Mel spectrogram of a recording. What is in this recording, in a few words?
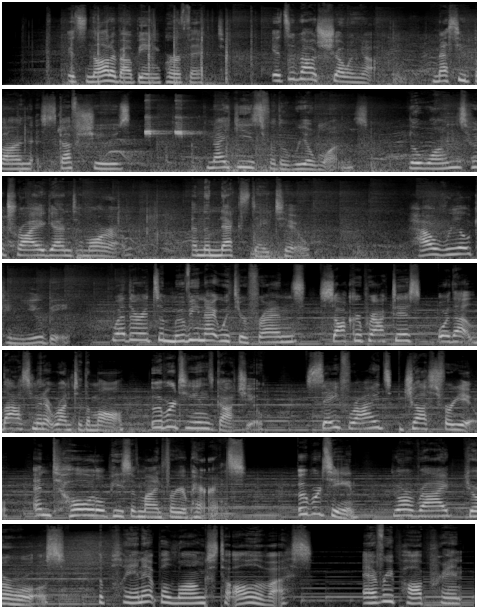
kids commercial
